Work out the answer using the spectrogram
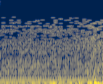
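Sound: car passing by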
